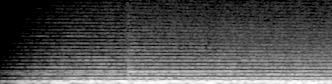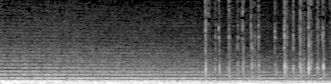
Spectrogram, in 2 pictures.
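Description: Quick, irregular computer keyboard clicks patter in near the end as computer code is typed in a windowless room with a bank of computer screens, partly buried beneath a loud, sustained droning musical chord and a deep rumble.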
